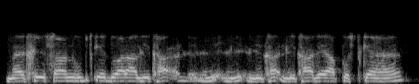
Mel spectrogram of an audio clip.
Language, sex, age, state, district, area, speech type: Hindi, male, 60+, Bihar, Darbhanga, rural, conversation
